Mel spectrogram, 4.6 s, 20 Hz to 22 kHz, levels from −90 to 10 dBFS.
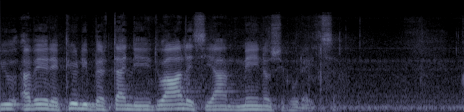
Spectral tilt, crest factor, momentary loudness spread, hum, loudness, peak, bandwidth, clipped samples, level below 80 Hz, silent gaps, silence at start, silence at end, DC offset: -6 dB/octave; 18 dB; 22 LU; none; -33 LUFS; -16 dBFS; 13.5 kHz; under 0.1%; -66 dBFS; none; 0 s; 0 s; under 0.1%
